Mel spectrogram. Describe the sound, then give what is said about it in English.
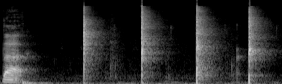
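A short vocal sound gives way to four sharp, loud handclaps in a steady, even rhythm, each ringing off briefly before the next: the clap track in the Pokemon Elite Four theme music. “It's because of the clapping.”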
